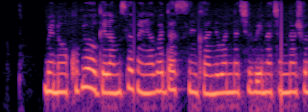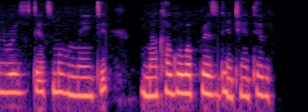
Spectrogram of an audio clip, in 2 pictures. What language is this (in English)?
Ganda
